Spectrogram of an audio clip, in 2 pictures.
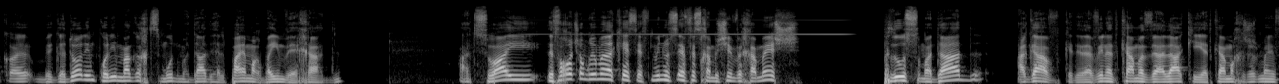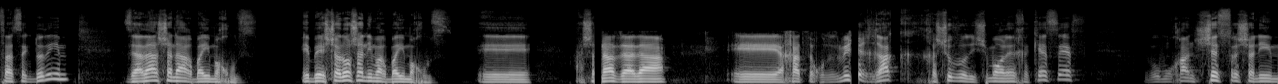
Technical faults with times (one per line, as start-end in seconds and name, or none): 5.12-8.59 feedback whistle
18.73-21.38 input switched to a poorer device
